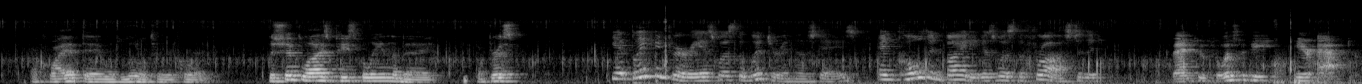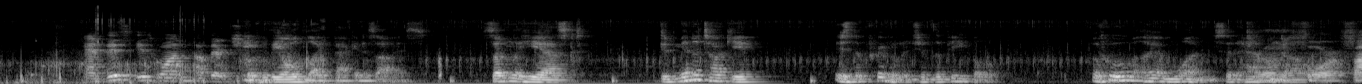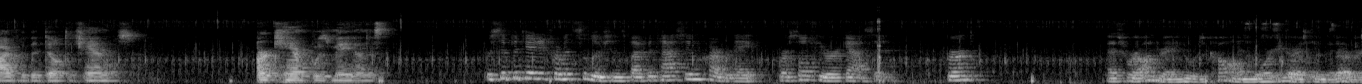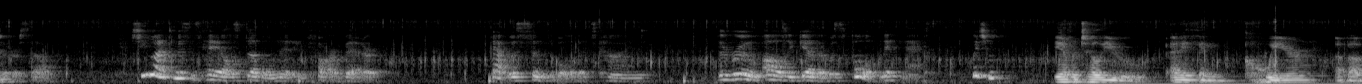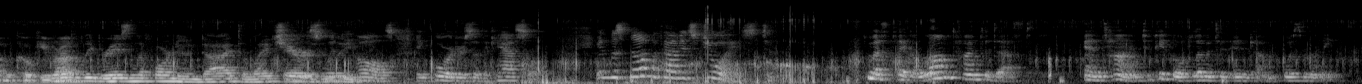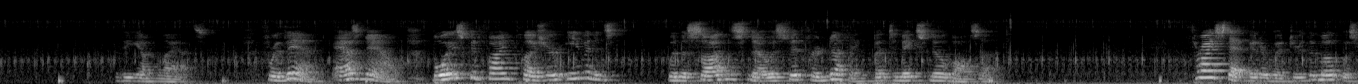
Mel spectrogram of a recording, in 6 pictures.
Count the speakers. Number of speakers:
9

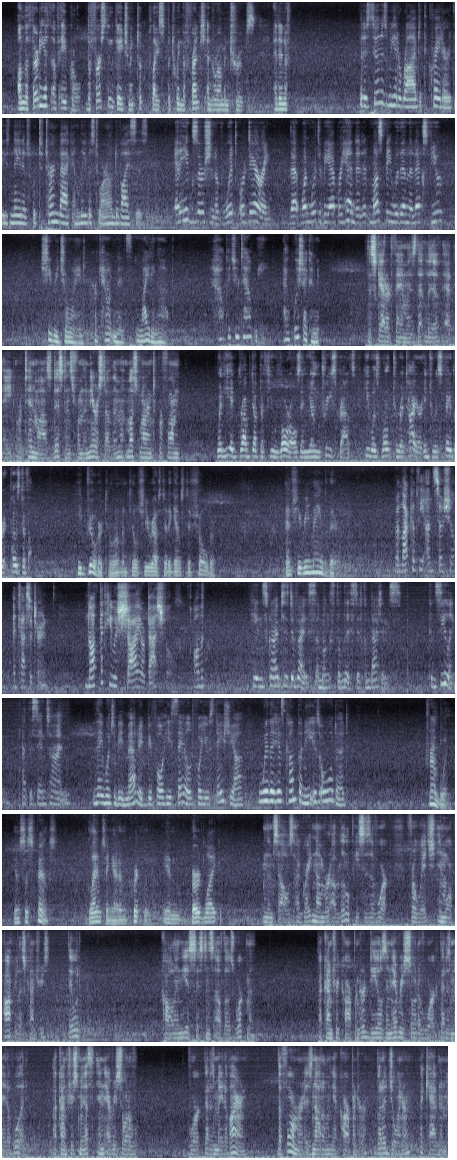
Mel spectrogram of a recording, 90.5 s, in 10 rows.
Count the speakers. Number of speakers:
10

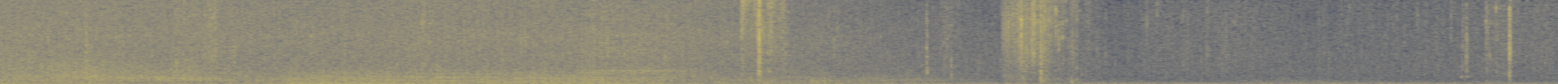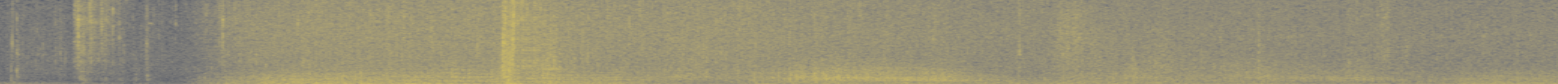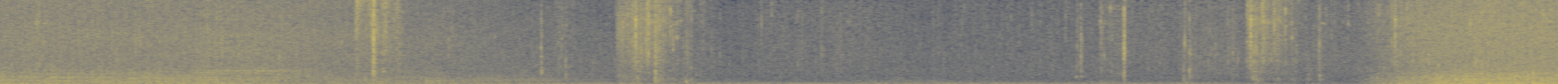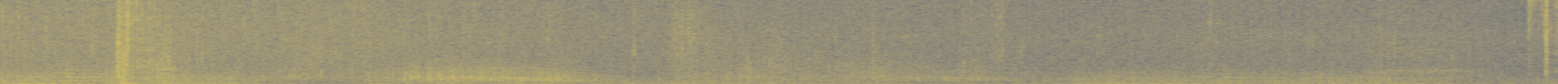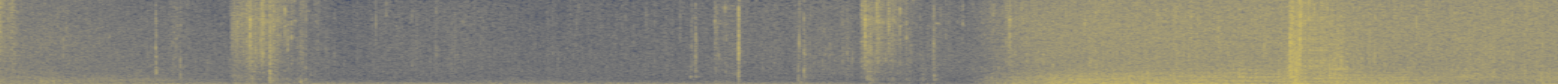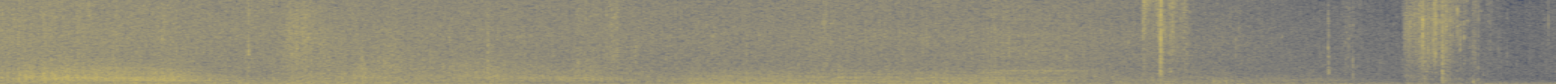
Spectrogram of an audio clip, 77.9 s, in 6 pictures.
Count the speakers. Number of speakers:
0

